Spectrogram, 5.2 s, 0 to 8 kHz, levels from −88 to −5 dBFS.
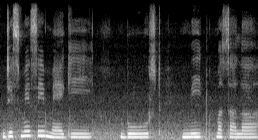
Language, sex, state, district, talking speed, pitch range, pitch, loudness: Hindi, female, Punjab, Kapurthala, 80 wpm, 190-210 Hz, 195 Hz, -13 LUFS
